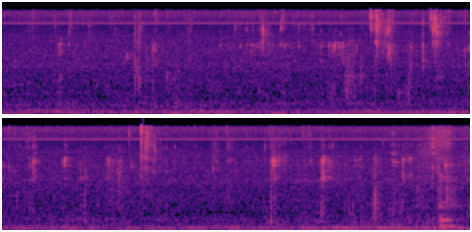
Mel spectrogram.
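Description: A person chewing mouthfuls of soft, cheesy lasagna close to the microphone, with scattered wet mouth clicks and smacks over a low steady hum.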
